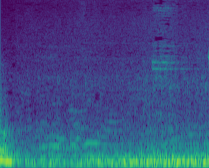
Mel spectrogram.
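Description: A steady, loud low rumble in a short break in a man's speech into a handheld microphone.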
